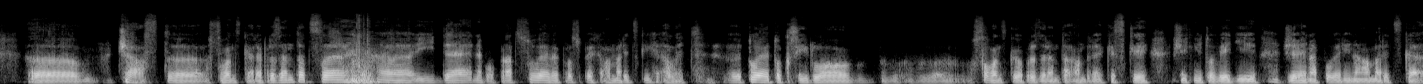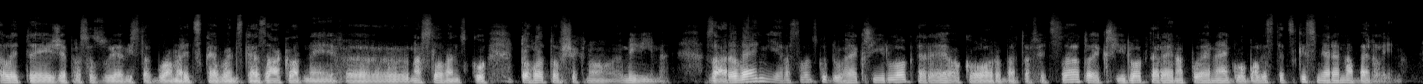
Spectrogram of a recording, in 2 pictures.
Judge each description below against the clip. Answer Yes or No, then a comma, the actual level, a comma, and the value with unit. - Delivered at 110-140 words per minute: Yes, average, 130 wpm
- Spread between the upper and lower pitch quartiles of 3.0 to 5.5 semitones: No, narrow, 2.5 semitones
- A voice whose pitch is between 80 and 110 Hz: Yes, very low, 85 Hz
